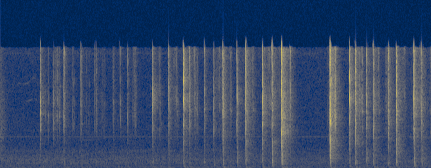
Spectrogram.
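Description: Fingertips type rapid taps on the black plastic keys of an open laptop resting on a wooden desk. Short, dry, bright clicks come in uneven bursts, sparse at first and then quicker, with each tap dying away almost instantly.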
